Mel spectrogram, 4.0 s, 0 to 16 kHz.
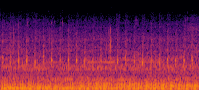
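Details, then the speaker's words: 1990 Mercedes 560SEC, 160,000 miles, idling: steady low idle with a light metallic tick about three times a second; something loose rattling, suspected exhaust hanger or exhaust leak. "I guess it's an exhaust hanger or something that is just kind of uh given up"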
